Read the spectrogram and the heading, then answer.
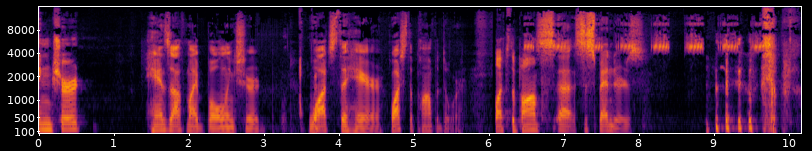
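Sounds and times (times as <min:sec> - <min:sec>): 
speech: 0:00.0 - 0:00.6, 0:01.4 - 0:08.1, 0:08.9 - 0:10.1
cricket chirping: 0:06.8 - 0:09.8
laughter: 0:08.9 - 0:10.1.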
